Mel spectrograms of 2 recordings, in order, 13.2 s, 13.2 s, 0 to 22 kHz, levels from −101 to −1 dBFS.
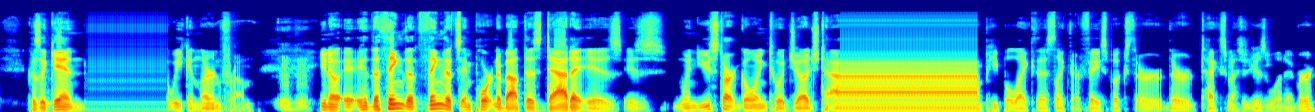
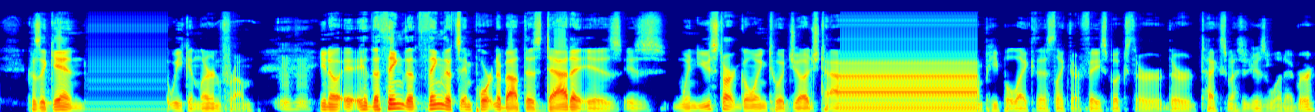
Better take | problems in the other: neither | audio freezing; at 1 s for 1 s and at 8.5 s for 1.5 s; the same in both

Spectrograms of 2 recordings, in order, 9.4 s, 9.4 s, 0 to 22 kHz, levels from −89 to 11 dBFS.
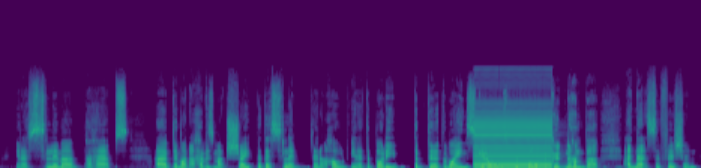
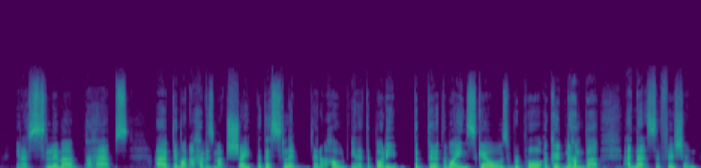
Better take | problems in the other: second | alarm; loud; from 6.5 to 7.5 s; peak 6 dB above the speech

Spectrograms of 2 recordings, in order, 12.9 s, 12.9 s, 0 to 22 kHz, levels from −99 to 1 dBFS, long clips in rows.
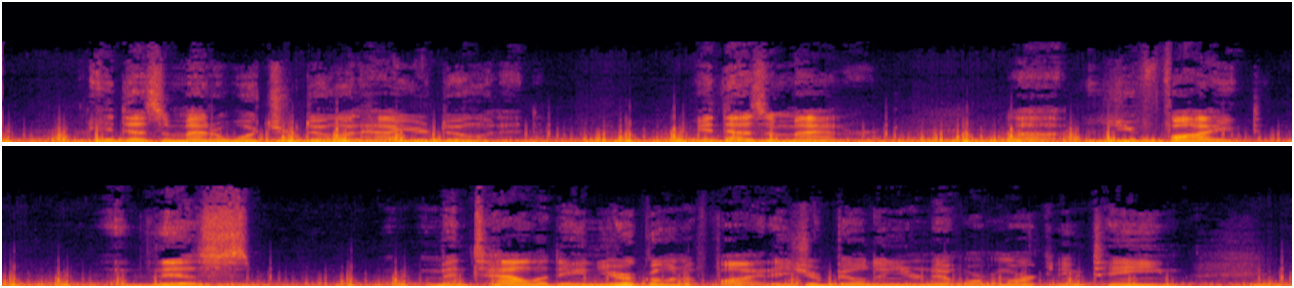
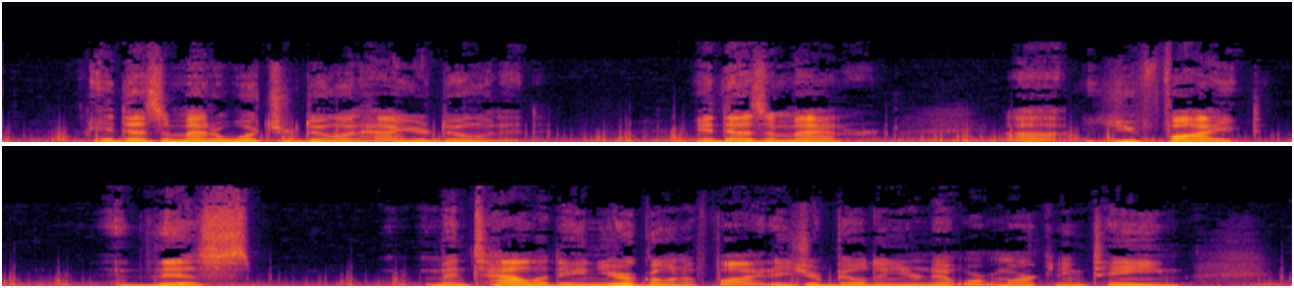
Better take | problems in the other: second | wind noise on the microphone; heavy; 5 dB below the speech; occasional gusts in the second

